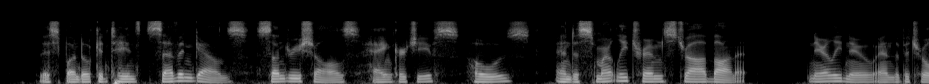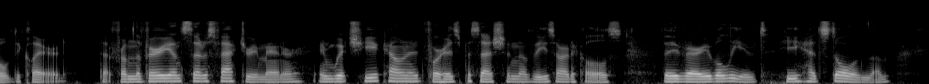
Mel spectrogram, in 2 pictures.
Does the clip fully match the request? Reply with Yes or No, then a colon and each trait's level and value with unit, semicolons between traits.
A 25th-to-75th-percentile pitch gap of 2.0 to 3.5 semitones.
Yes: average, 2.9 semitones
